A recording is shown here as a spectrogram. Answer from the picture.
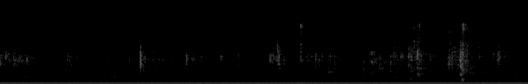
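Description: Near silence with a few faint, scattered clicks: small mouth noises of chewing a chocolate truffle.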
